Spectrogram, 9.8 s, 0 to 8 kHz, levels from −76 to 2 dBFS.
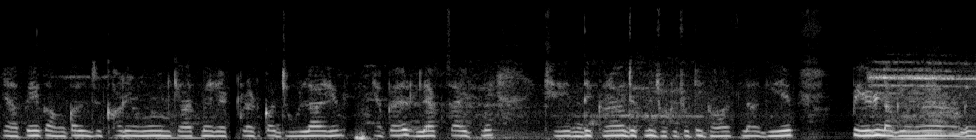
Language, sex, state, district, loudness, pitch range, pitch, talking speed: Hindi, female, Uttar Pradesh, Budaun, -19 LUFS, 250-270 Hz, 260 Hz, 215 wpm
